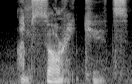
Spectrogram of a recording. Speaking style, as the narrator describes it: mutter

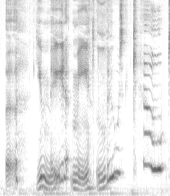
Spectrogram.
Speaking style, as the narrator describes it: Harry Olson groans

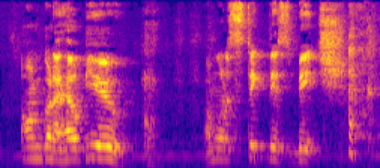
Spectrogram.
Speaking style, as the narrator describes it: I see my friends in imminent peril, and so I yell out

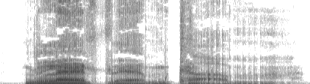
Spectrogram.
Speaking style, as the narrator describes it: grunted Yar Afzal

